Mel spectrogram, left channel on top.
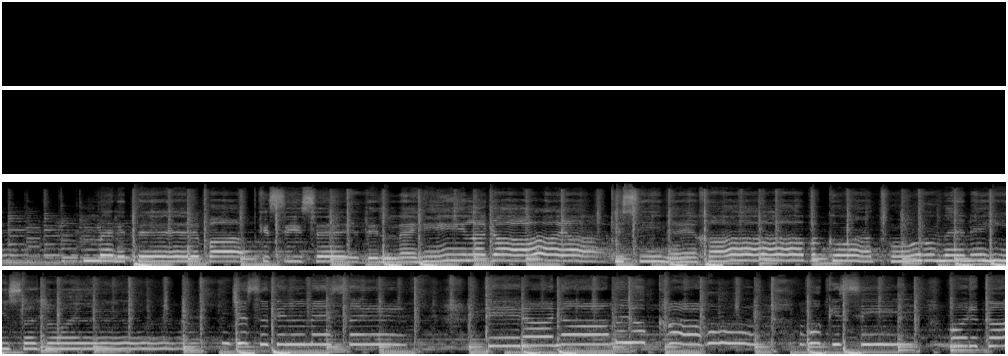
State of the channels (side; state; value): left; silent; digital silence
